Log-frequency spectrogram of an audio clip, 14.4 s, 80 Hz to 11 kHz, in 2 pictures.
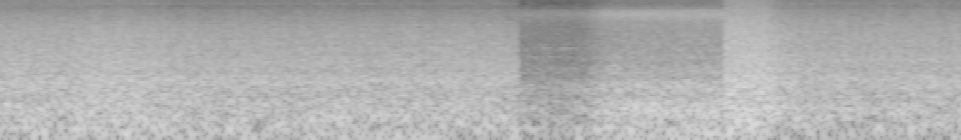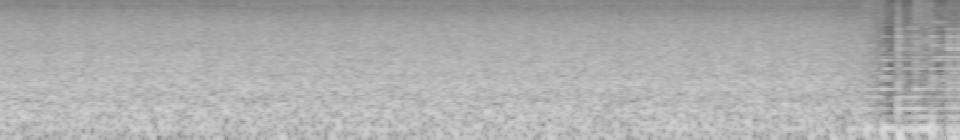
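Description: The Cauvery in flood pouring over the Hogenakkal falls: a steady, dense roar of rushing water, with a short dip about four seconds in and a brief louder surge about five and a half seconds in. The river is running high, at an inflow of about 70,000 cubic feet per second.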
